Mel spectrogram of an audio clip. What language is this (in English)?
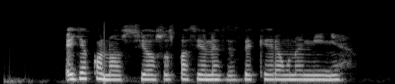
Spanish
